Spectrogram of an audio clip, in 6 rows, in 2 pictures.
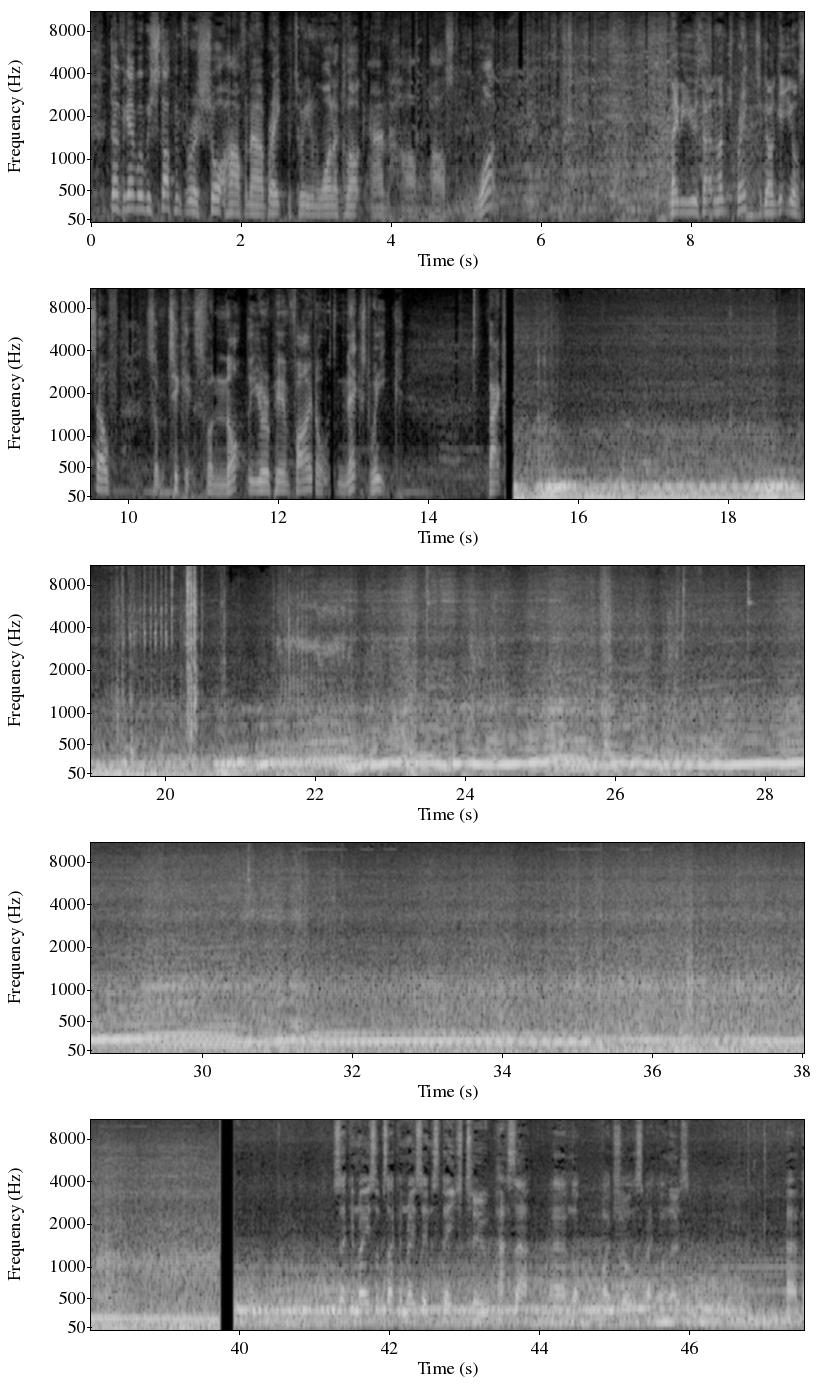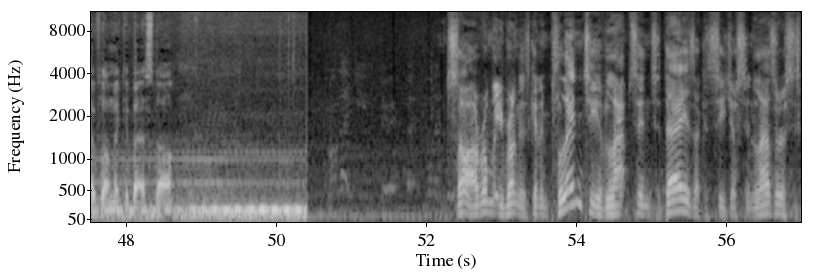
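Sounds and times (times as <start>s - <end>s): car engine revving through gears: 15.2s - 50.4s.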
